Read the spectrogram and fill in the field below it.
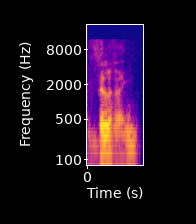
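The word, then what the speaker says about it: Wilhering: He was a cistersian monk and uh from the nearby monastery of we would say Vilhering. They pronounce it Ving uh one syllable I guess.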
